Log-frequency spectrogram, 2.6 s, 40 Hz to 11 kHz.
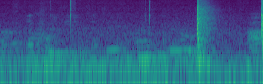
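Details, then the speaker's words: VW Polo 6N stuck in third gear, valve body solenoid bench-tested with battery power on pin 2: sharp, clean clicks each time power is touched, two strong ones about half a second apart. That solenoid works normally. "from the pin this pin number two you can hear the clicking sound so that's okay"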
